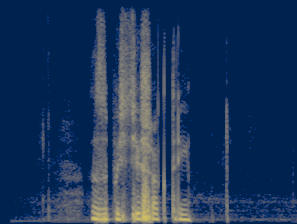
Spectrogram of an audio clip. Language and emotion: Russian, neutral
